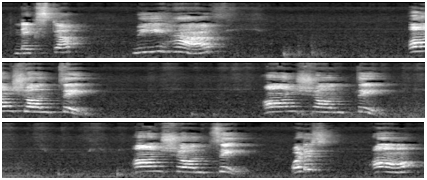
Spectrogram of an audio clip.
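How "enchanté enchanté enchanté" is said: enchanté said slowly, on-shon-tay; French pronunciation. Shown as a demonstration. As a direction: stretch out enchanté with nasal vowels. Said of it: "C H has a sound of sh".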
